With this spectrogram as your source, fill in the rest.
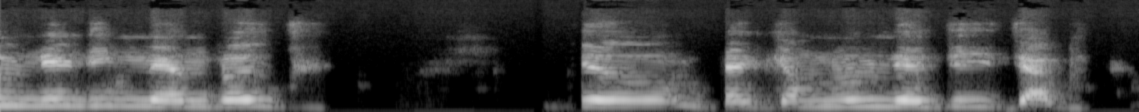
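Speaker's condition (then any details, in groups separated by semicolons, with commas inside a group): Cerebral palsy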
